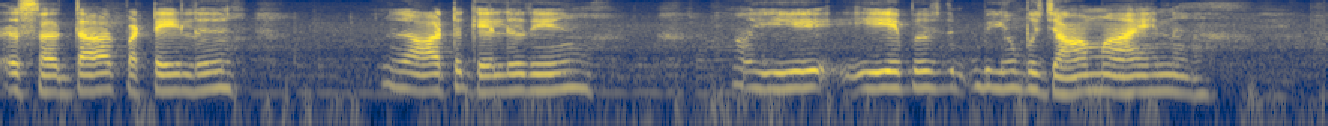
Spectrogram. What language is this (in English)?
Sindhi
